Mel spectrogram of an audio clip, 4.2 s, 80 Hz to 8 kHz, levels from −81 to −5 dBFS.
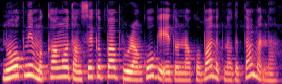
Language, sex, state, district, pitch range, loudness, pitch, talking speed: Garo, female, Meghalaya, South Garo Hills, 195-285 Hz, -15 LUFS, 235 Hz, 125 wpm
